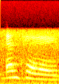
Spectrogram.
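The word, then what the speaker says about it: Entei: Entie from Pokemon. Entie is spelled E-N-T-E-I.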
